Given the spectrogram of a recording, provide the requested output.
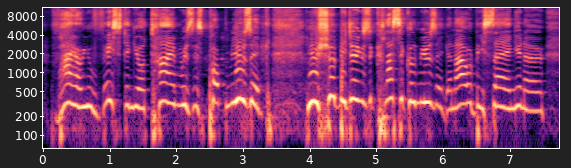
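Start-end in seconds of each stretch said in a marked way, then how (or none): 0.2-6.1 put-on thick, heavy, pitched-up German accent. Retelling what the speaker's classical-musician father used to say, in his heavy german accent. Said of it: "in his heavy German accent".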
